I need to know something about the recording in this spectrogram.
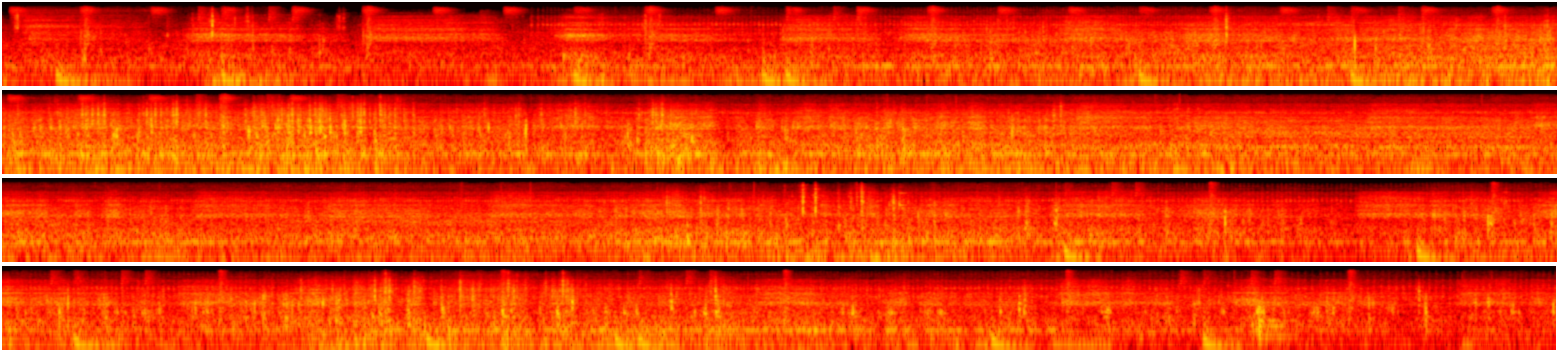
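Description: Mountain bike rolling downhill on a dirt singletrack: steady tyre noise over the dirt and the rear hub buzzing while coasting, with wind rumbling on the camera microphone.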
